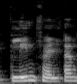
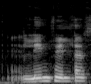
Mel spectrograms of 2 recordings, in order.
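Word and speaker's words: Klinefelter: reproductive organ बाद है क्लीन फिल्टर syndrome या लिन फिल्टर सिंड्रोम ऐसा प्रोनाउंस किया तो भी चलेगा तो उनमें क्या हो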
